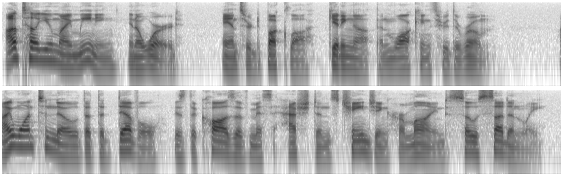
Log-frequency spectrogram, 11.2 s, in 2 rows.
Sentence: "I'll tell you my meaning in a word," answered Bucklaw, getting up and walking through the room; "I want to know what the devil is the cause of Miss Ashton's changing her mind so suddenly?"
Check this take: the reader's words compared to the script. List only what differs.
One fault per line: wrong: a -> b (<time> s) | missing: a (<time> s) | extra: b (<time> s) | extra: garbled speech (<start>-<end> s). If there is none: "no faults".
wrong: what -> that (6.4 s)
